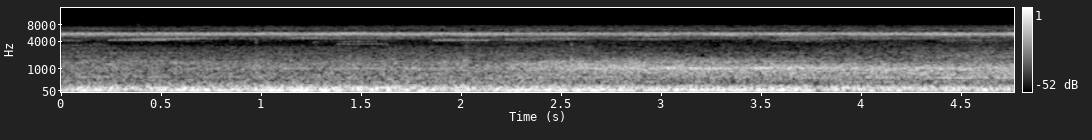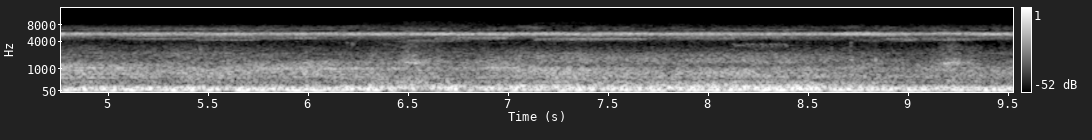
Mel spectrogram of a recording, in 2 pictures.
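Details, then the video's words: Jumping bush crickets call from both sides, one fairly close and others faint, a high steady insect chorus over a low rumble, recorded 8/11/26. "yeah, I'm hearing jumping bush crickets from both sides now."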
